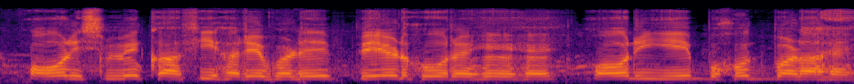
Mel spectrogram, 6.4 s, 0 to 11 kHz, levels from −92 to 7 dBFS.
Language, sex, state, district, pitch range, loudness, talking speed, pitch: Hindi, male, Uttar Pradesh, Jyotiba Phule Nagar, 105-115 Hz, -24 LUFS, 120 wpm, 110 Hz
